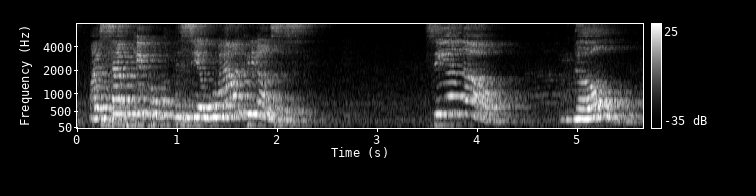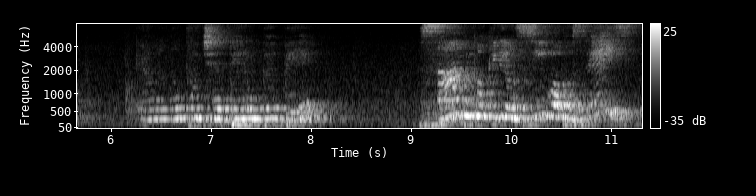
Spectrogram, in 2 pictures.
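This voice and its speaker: A woman's voice: high voice, slight background noise. Woman telling children a Bible story. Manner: asks the children questions, animated storytelling. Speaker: children's ministry teacher. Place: church hall. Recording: echoey church hall, far from mic.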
